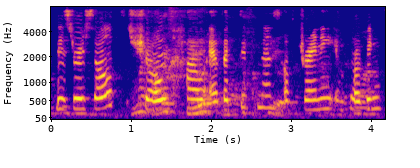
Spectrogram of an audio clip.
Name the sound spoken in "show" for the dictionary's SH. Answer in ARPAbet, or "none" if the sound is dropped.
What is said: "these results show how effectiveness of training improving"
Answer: SH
